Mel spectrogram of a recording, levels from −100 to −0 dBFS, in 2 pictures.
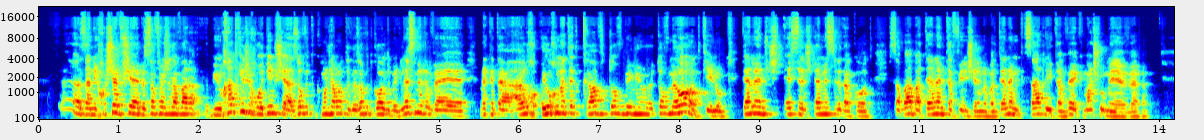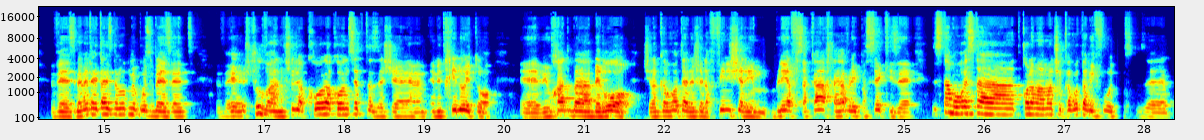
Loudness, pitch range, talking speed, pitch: -17 LUFS, 130-190 Hz, 165 wpm, 155 Hz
